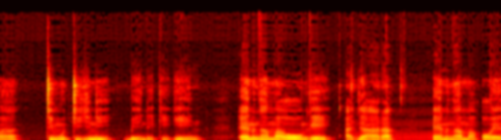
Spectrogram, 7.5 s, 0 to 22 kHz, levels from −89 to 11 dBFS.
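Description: Speech with GSM phone buzz from 5.21 to 6.97 s: a hard, raspy 217 Hz rasp about 26 dB below the voice, from an active call's rectified radio pulses, harsher than smooth mains hum. Then GSM signalling bursts from 7.05 to 7.42 s: even ticks with a longer 217 Hz buzz twice a second at a similar low level, intermittent rather than continuous, as the phone transmits while its user is silent in the call.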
